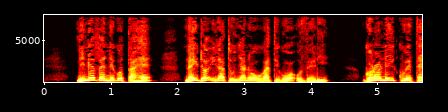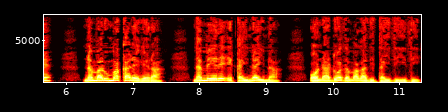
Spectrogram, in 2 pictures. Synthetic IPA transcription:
ninɛvɛneɣotaɦɛ | naidɔʔiɣatuːɲanɔɣoɣatiɣwɔʔoðɛɾi | ɡɔɾɔneikwetɛ | namaɾumakaɾɛɣɛɾa | nameːɾeʔekainaina | ɔnaːdoɔðɛmaɣaðitaiðiːði

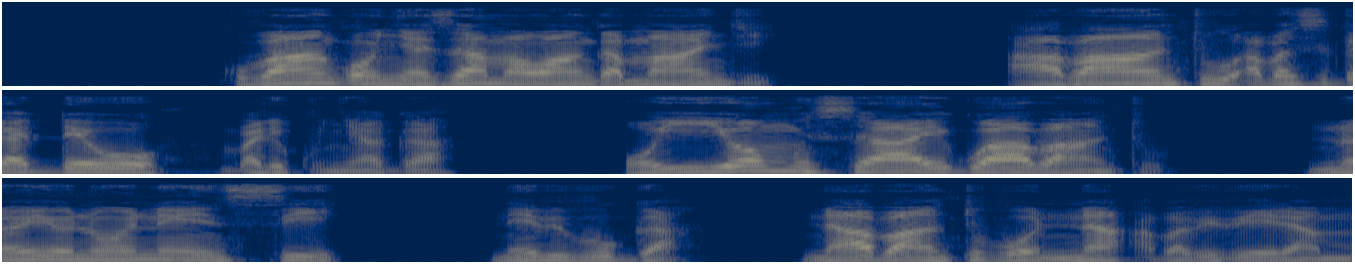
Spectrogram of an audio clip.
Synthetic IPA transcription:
kuβaːŋɡo̞ːɲazaːmawaːŋɡamaːɲɟḭ | aβaːntuaβas̬iɡadːe̞wo̞ | βalikuɲaɡa | ojijo̞ːmusaːjiɡwaːβaːntṵ | nojo̞no̞ne̞ːnsi | ne̞ːβiβuɡa̰ | naːβaːntuβo̞nːaʔa̰βaβiβe̞ːɾamu

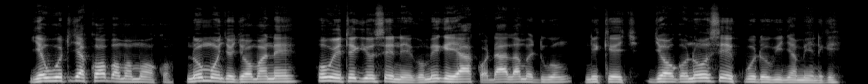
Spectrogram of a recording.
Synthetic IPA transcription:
jawotd͡ʒakɔbɔmamɔkɔnomoɲd͡ʒod͡ʒɔmanɛ | oweteɡɪoseneɡomɪɡɪjakɔdalamadwoŋniket͡ʃd͡ʒɔɡɔnoːsekwodowiɲamɪnɡɪ

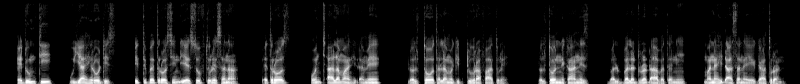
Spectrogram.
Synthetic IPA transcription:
ʔɛd̪ʊmt̪iː | ɡʊjːaːhɛɾoːd̪ɪs | ɪt̪ːɪpʼɛt̪ʼɾo̞ːsɪnᶑɪje̞ːsːuːft̪ʊɾɛsɐnaː | pʼɛt̪ʼɾo̞ːs | pɔnt͡ʃʼaːlɐmaːnhɪᶑɐme̞ː | lɔlt̪o̞ːt̪ɐlɐmɐɡɪd̪ːuːɾɐfaːt̪ʊɾɛ̰ | lɔlt̪o̞ːnːɪkaːnɪs | bɐlbɐlɐd̪ʊɾɐᶑaːbɐt̪ɐniː | mɐnɐhɪᶑaːsɐnɐe̞ːɡaːt̪ʊɾɐ̰n

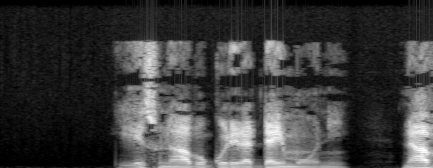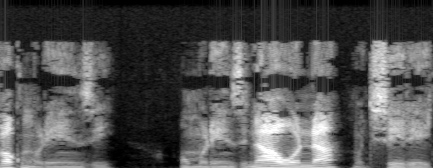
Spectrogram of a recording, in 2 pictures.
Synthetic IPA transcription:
je̞sunaːβo̞ɡːo̞le̞ɾadːaimo̞ːni | naːvakumule̞ːnzi | o̞mule̞ːnzinaːwo̞namuci̥se̞ːɾe̞ːco

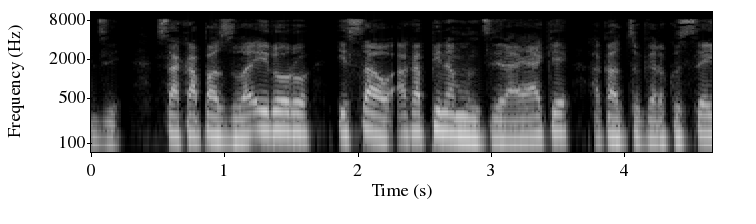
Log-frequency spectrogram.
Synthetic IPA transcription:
i | sakapazuʋaiɾo̞ɾo̞ | isauʔakapindamunziɾajake̞akad͡zo̞ɡ̬e̞ɾakuse̞ːi

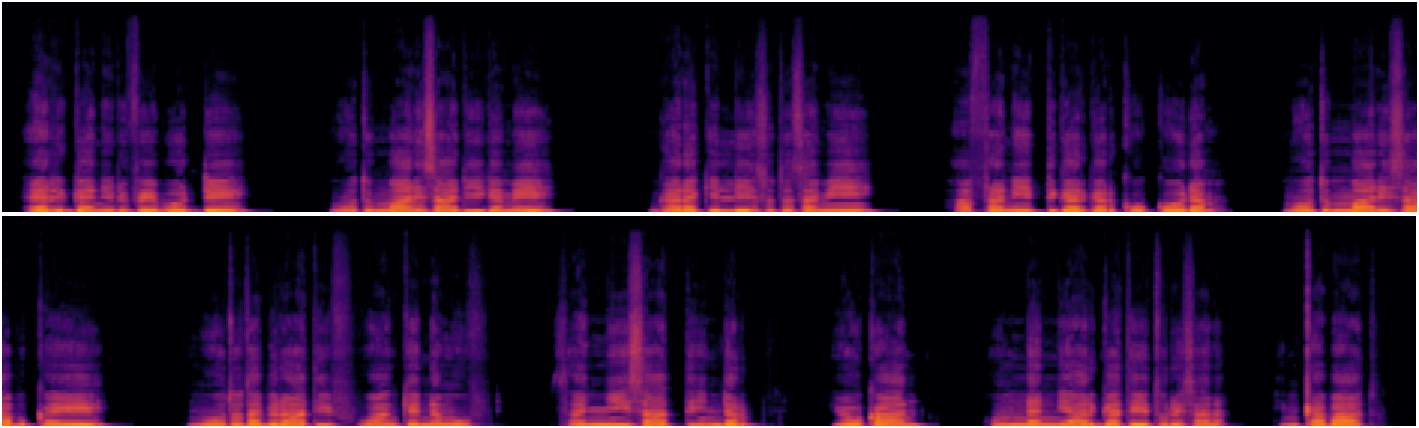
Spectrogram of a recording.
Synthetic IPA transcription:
ʔɛɾɡɐnːɪᶑʊfeːbo̞ːd̪ːe̞ː | mo̞ːt̪ʊmːaːnɪsaːd̪iːɡɐmeː | ɡɐɾɐkʼɪlːe̞ːnsɔt̪ɐsɐmiː | ɐfɾɐniːt̪ːɪɡɐɾɡɐɾkʼɔkʼːo̞ːd̪ɐmɐ | mo̞ːt̪ʊmːaːnɪsaːbʊkʼːɐʔeː | mo̞ːt̪ɔt̪ɐbɪɾaːt̪iːfwaːŋkɛnːɐmuːf | sɐɲːiːɪsaːt̪ːɪhɪnd̪ɐɾbʊ̥ | jo̞ːkaːn | hʊmnɐnːɪɐɾɡɐt̪e̞ːt̪ʊɾɛsɐnɐ | hɪŋkʼɐbaːt̪ʊ̥

